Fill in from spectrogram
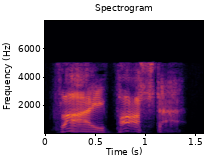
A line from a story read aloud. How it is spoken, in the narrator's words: he snarled at Rosellus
